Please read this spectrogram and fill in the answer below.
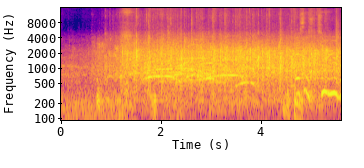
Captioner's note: applause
